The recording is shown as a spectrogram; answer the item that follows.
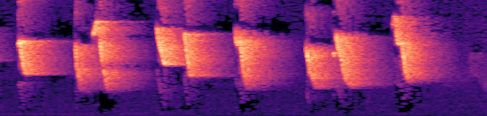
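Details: Saffron finch song played to teach young birds: steady, loud, buzzy high notes sliding downward, some paired, repeated roughly every half second over a quiet background.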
